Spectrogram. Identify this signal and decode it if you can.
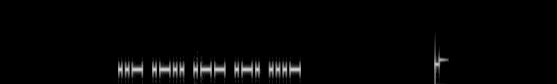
Morse code, heard as a keyed tone, about 36 wpm, 700 Hz. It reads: ULWRV
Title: Code Groups - 5 Letters - 35wpm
